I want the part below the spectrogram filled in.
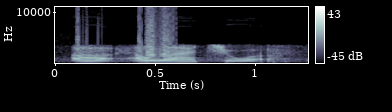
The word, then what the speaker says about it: Alachua: Florida, in Alachua, Florida. Am I saying that right? – Alachua.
